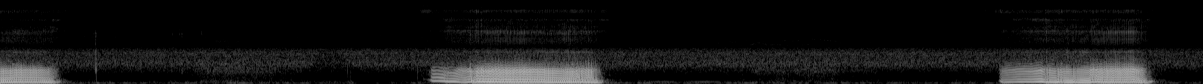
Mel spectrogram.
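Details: Sleeping pug snoring in a slow rhythm: three harsh, buzzing snores, each one to two seconds long, coming roughly every five to six seconds with quiet breaths between.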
